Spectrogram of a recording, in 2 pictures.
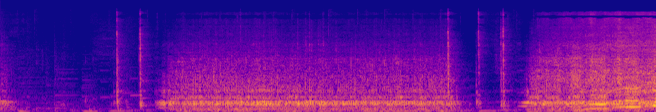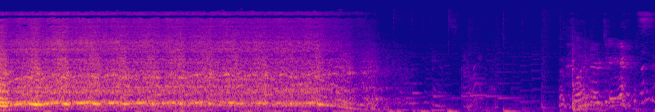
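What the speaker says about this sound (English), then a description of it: "put them straight in my Vitamix blender. Really a great blender. It really is. And puree them" A loud Vitamix blender motor whirs in two long bursts separated by a brief pause, its pitch climbing as strawberries break down into puree, then winding to a stop.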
